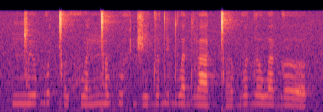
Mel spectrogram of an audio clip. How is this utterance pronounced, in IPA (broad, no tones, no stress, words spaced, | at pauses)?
ŋ͡ǀʉ ɡʷɤɡ͡ǀɐxʷɐ ŋ͡ǀɐkʷɤxd͡ʒid ɤdʉdwɐdva ɡ͡ǀɐ ɡʷɤdɤwɐɡɤ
